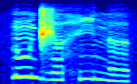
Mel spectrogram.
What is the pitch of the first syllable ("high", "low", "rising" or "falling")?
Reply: high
